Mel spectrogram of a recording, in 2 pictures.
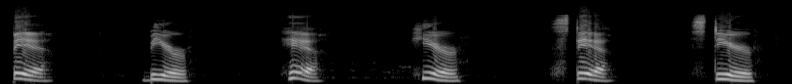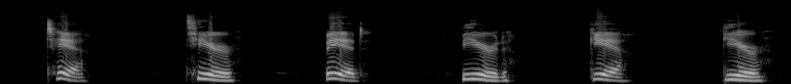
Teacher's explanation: Notice how the Americans pronounce the R sound much more prominently than the British.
